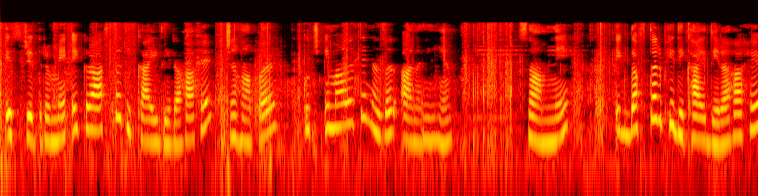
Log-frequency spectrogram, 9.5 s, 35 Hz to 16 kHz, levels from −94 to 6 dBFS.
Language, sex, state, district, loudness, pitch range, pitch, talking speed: Hindi, female, Chhattisgarh, Bastar, -27 LUFS, 200-280 Hz, 225 Hz, 160 wpm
